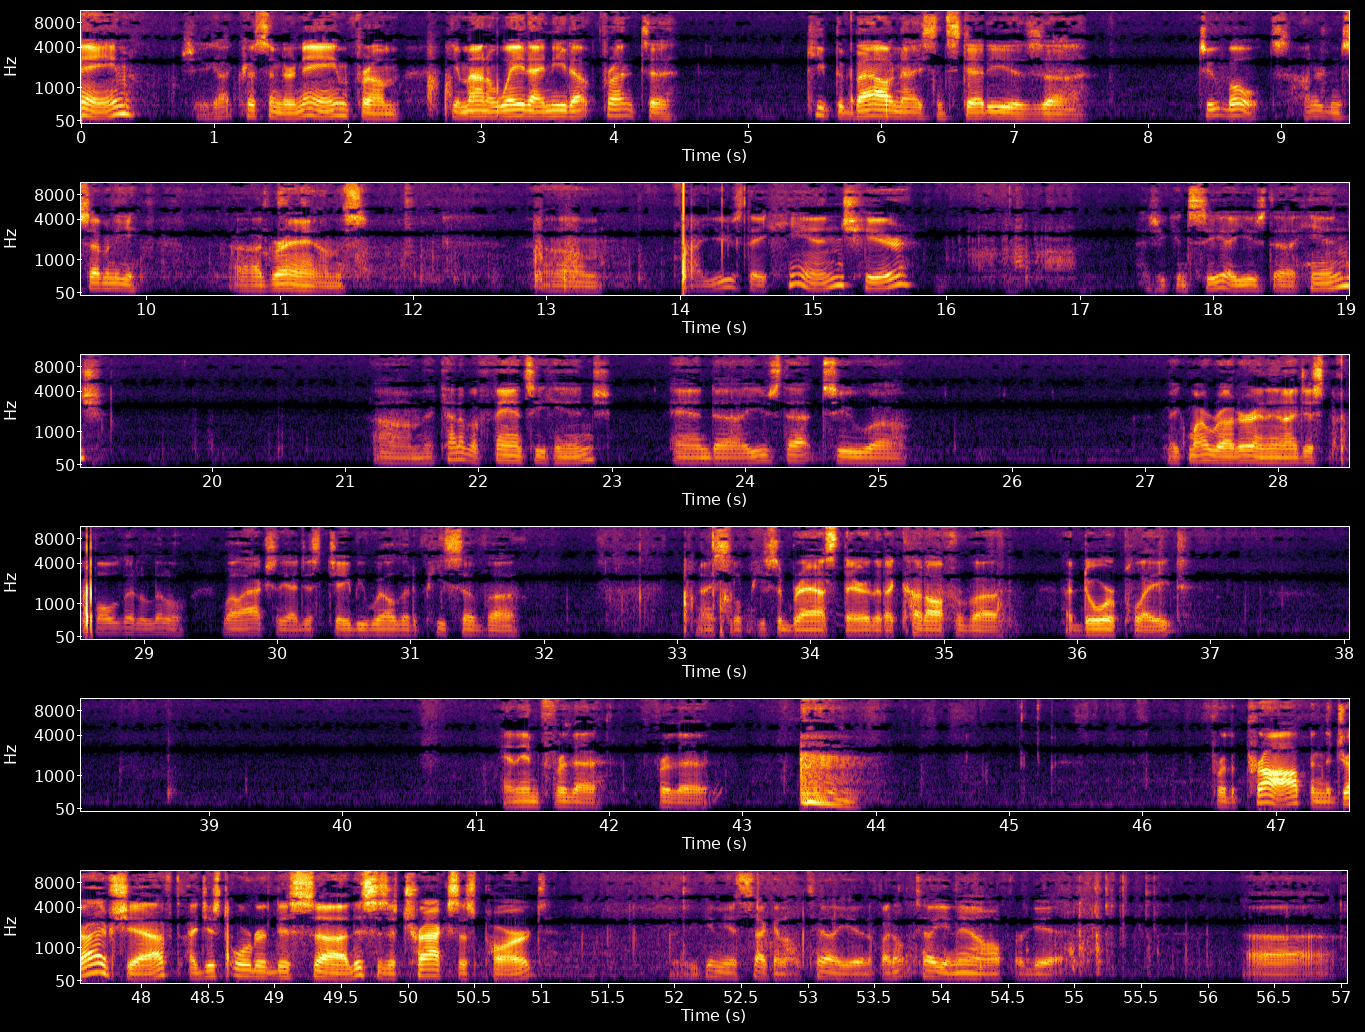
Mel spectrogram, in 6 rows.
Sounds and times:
Speech: 0.0 - 4.5, 5.4 - 7.6, 8.4 - 11.8, 12.9 - 15.9, 17.4 - 19.3, 21.2 - 25.3, 27.2 - 31.9, 33.1 - 37.0, 41.2 - 42.9, 46.5 - 51.2, 52.0 - 55.1, 56.2 - 57.0.

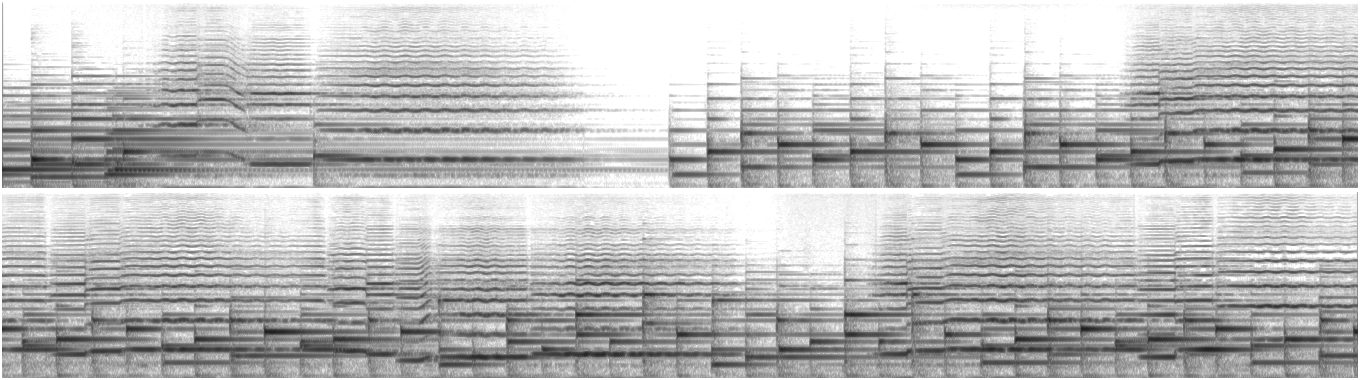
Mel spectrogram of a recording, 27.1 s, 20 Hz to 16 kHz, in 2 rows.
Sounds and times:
Violin, fiddle: 1.3 - 5.8, 11.2 - 27.1.

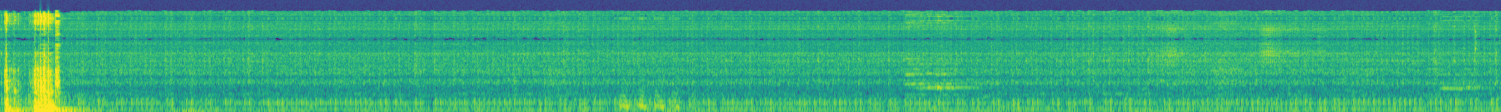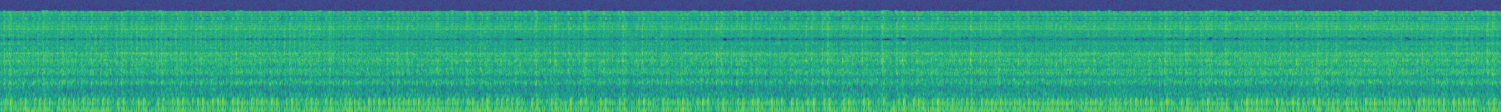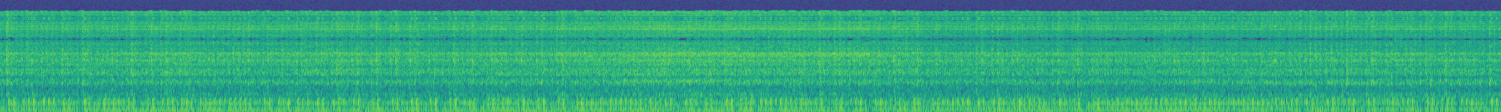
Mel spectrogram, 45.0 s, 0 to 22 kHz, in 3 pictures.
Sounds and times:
Vehicle: 0.0 - 45.0.

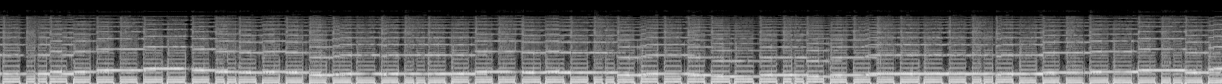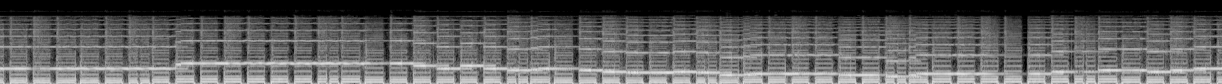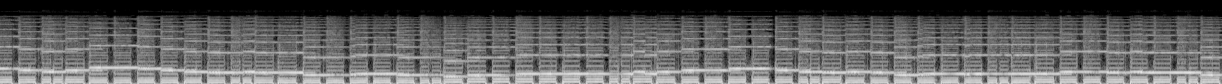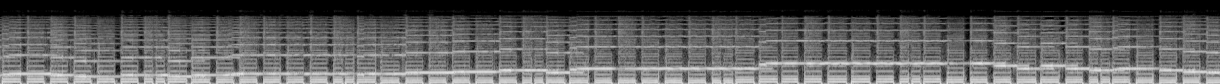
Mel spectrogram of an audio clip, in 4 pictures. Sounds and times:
Music: 0.0 - 48.8.

